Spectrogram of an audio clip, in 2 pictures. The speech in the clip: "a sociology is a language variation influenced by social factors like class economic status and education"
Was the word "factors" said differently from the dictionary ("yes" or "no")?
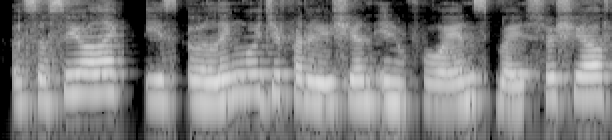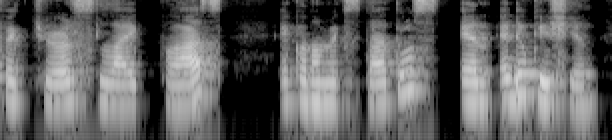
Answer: yes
